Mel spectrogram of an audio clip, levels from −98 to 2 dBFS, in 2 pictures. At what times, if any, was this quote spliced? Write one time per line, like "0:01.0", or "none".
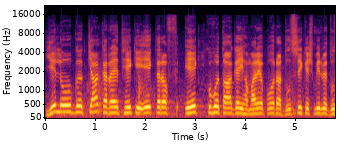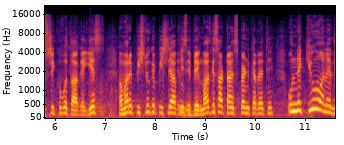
0:08.9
